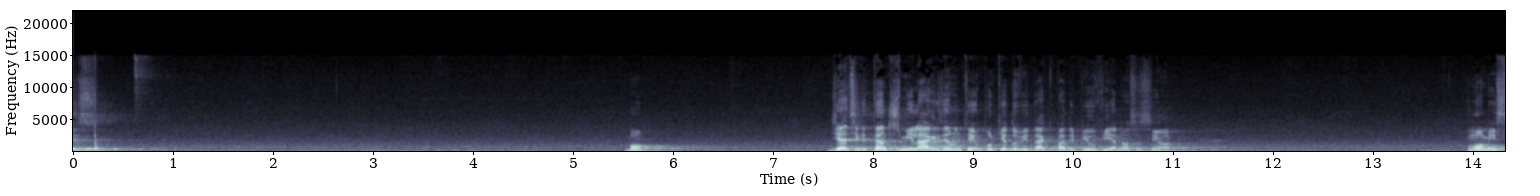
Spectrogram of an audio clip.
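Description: A man speaks calmly into a microphone in short phrases with long pauses, in an echoing hall.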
